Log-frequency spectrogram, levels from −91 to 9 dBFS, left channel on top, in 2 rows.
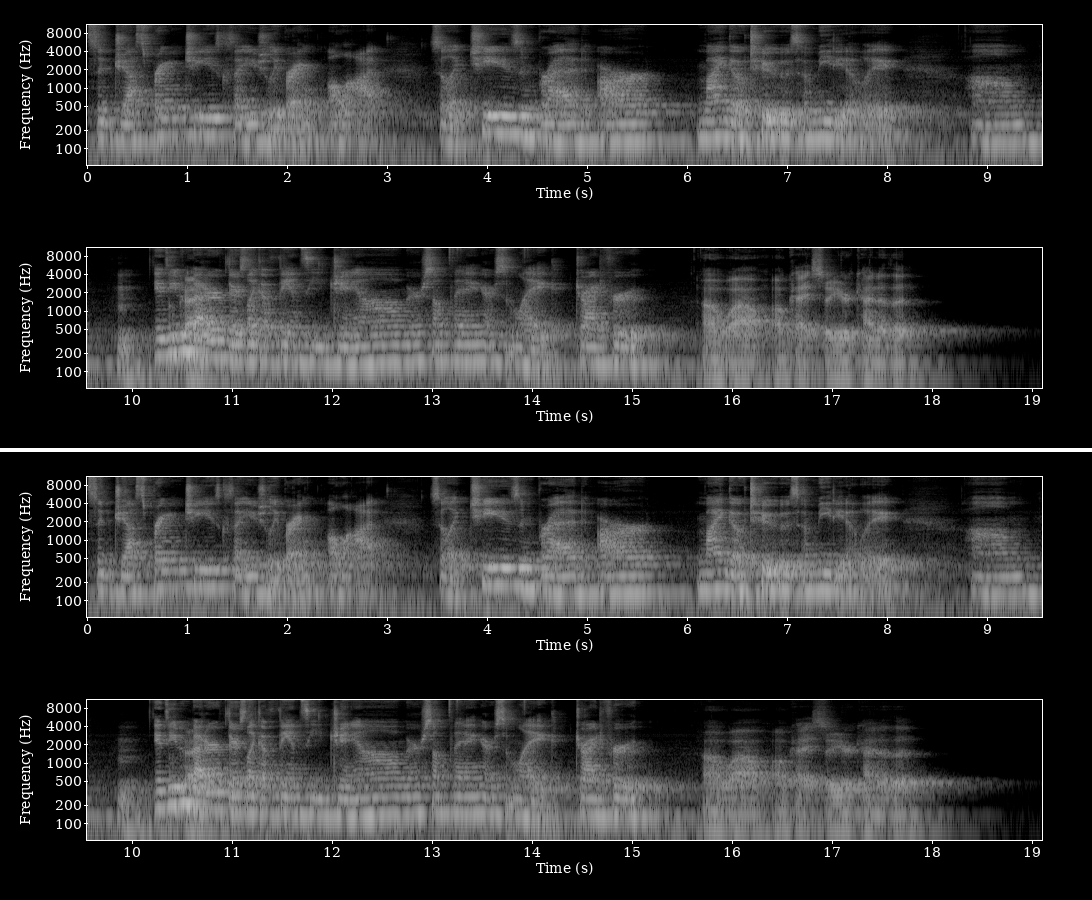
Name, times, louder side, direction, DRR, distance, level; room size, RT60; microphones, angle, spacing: voice 1, 0.0-2.9 3.5-5.6 6.1-8.0 8.8-9.4 10.2-14.1 14.4-15.0, equal, 15° right, 2 dB, 1.2 m, -31 dB
voice 2, 15.7-17.7, left 3 dB, 70° left, 4 dB, 1.0 m, -34 dB
12.0 x 4.7 x 3.0 m, 1.2 s
head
